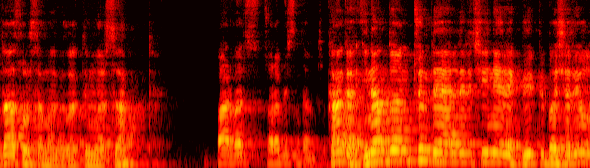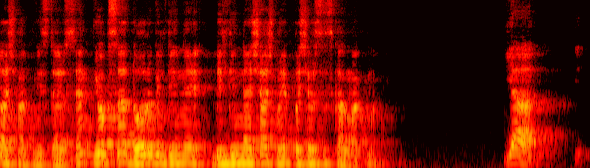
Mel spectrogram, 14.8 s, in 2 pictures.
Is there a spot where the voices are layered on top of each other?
No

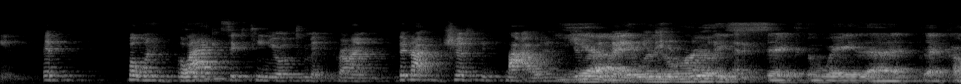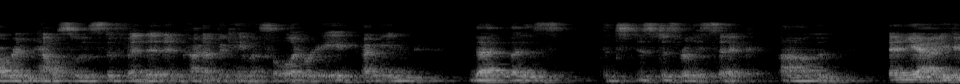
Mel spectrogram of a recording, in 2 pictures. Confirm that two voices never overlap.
No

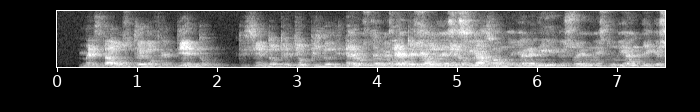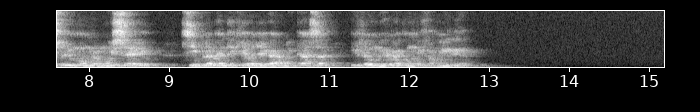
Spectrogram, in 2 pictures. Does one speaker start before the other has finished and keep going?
Yes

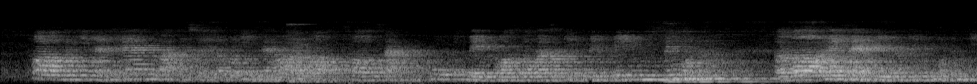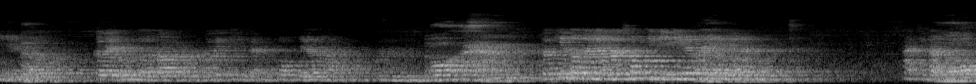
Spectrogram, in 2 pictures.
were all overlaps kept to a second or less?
Yes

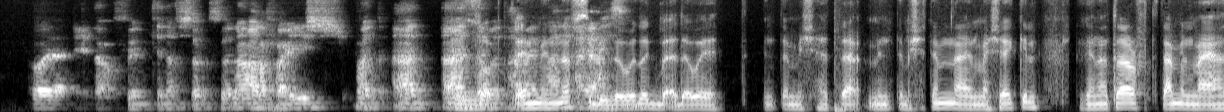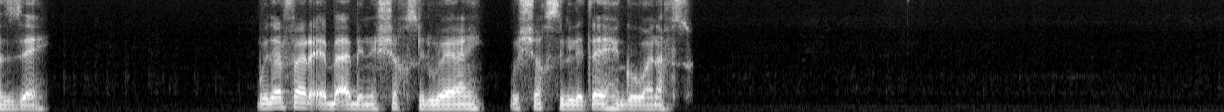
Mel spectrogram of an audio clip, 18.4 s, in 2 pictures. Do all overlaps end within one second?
No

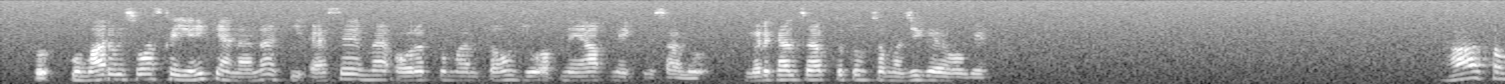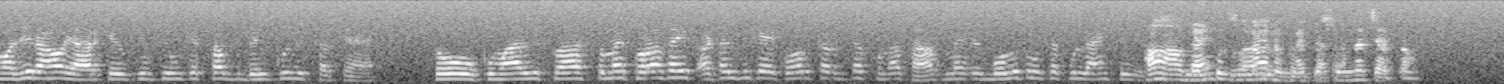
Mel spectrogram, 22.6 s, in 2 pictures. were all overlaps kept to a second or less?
No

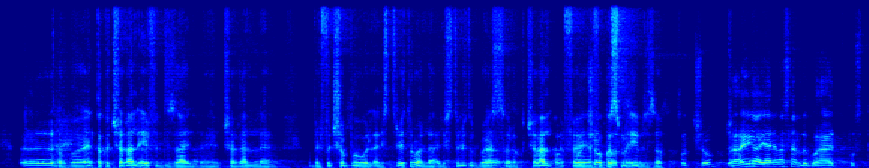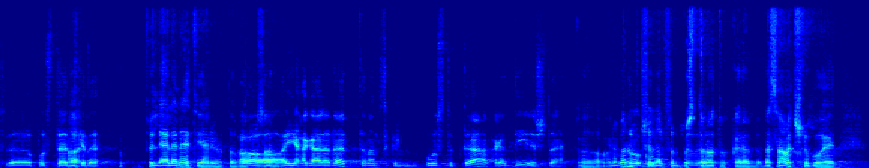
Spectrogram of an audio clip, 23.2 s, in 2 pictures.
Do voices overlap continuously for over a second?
Yes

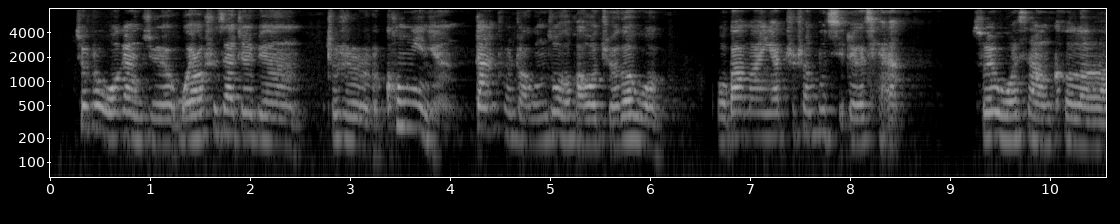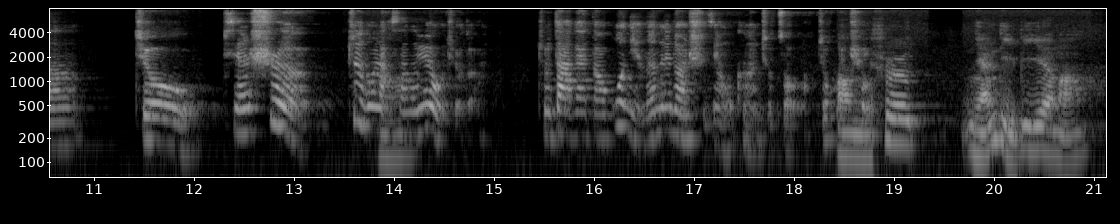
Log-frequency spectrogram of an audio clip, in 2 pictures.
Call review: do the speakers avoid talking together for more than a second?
Yes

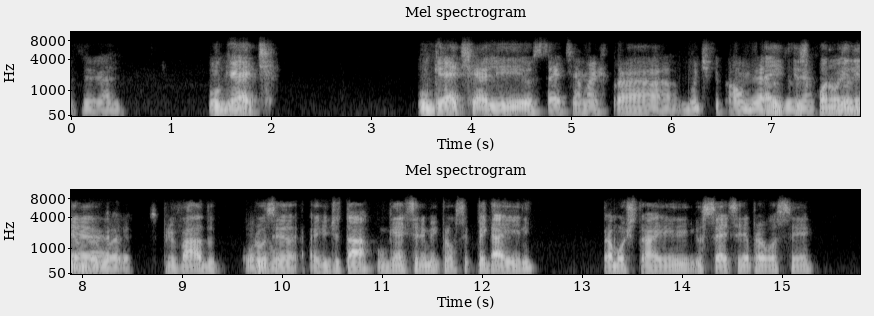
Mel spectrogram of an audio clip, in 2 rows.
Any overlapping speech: Yes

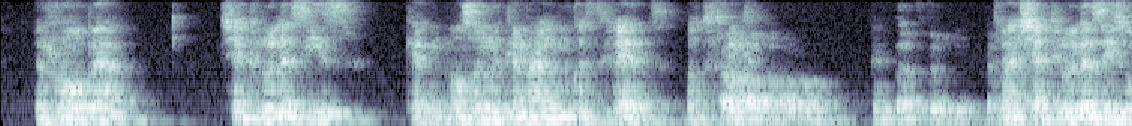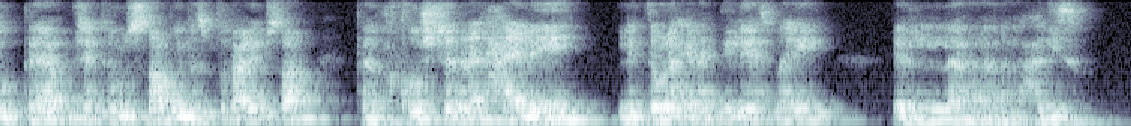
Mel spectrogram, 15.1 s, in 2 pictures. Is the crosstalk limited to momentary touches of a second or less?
Yes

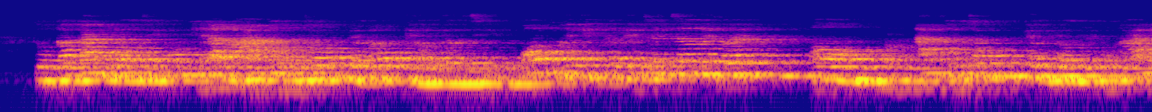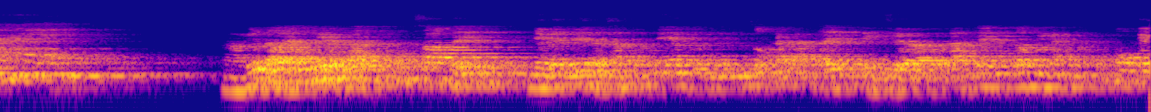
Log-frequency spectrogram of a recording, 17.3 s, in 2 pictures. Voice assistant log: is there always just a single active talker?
Yes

